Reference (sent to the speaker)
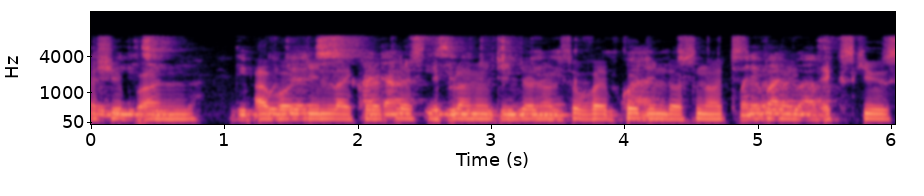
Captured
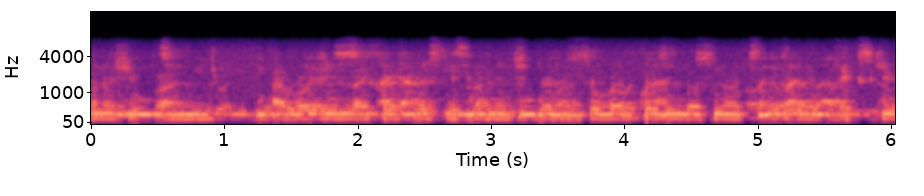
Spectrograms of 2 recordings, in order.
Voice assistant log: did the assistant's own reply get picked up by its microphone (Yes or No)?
Yes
